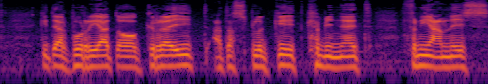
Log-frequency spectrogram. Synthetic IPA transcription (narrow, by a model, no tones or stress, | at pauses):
ɡ̥ɨdiarbʊɾjadɔɡreɨd̥adasplˠəɡɨd̥kʰəmɨnɛd̥fənjanɨs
